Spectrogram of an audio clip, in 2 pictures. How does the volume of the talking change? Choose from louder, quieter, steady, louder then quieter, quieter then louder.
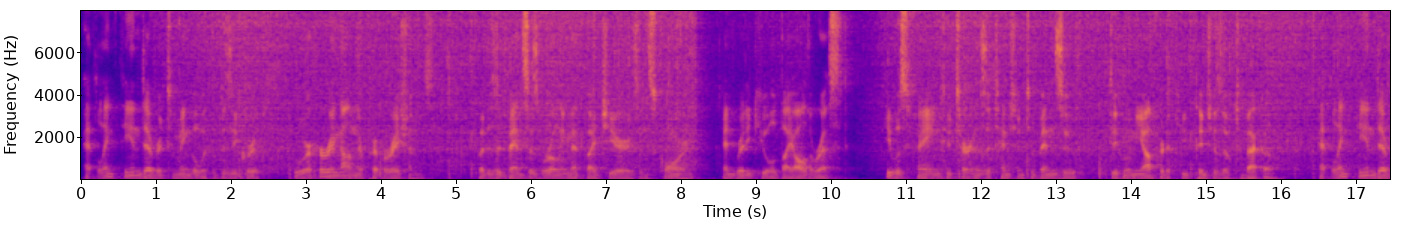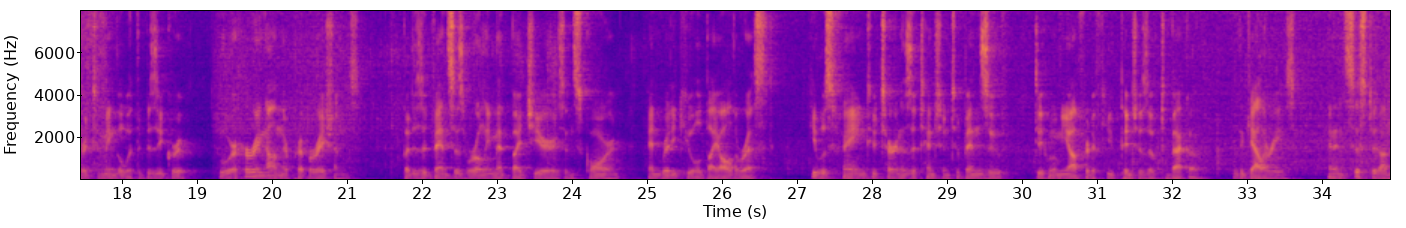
steady.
